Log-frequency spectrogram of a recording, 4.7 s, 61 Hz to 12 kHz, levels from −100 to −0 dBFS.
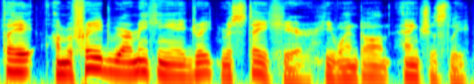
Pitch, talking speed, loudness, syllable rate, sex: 105 Hz, 175 wpm, -17 LUFS, 5.4 syllables/s, male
